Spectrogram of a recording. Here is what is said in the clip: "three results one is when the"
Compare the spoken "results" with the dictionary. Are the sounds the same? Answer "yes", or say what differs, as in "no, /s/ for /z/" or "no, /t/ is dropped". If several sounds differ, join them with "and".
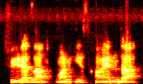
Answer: no, /s/ is dropped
